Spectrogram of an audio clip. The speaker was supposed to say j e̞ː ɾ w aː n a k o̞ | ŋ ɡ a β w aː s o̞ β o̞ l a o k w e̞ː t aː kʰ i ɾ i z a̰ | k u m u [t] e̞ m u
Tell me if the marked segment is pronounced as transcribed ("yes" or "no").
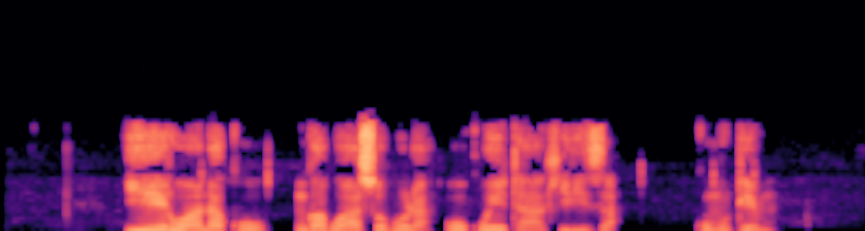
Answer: yes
